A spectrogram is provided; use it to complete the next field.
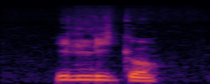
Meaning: pronto, right away
- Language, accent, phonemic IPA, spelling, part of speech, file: French, France, /i.li.ko/, illico, adverb, LL-Q150 (fra)-illico.wav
